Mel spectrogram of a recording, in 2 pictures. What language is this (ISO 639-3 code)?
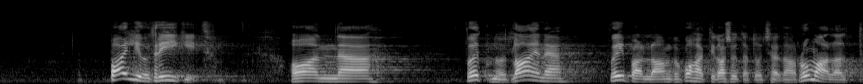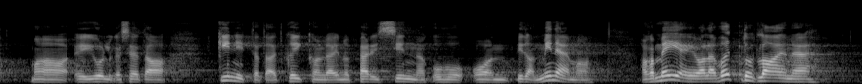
est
